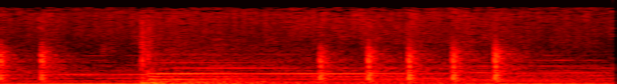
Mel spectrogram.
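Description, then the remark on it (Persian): Several sharp knocks on a door, spaced irregularly — a couple early, one heavier thud, then a quicker run of four — over a low background hum. “وسط همین فکر و خیال بودم که دیدم صدای تق تق میاد از در”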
